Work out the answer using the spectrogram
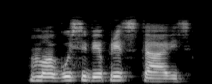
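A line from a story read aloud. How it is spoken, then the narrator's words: Mocking. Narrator (Russian): насмешливо сказал Лев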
